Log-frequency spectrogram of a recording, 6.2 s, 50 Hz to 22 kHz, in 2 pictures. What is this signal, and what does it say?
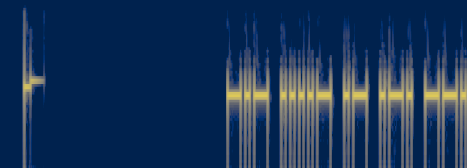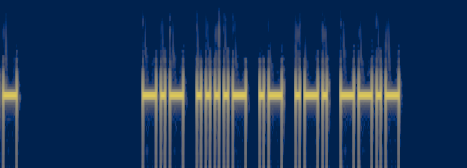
Morse code, heard as a keyed tone, about 40 wpm, 700 Hz. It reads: K4ARQ K4ARQ
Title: Call Signs Repeated 3x - 40wpm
